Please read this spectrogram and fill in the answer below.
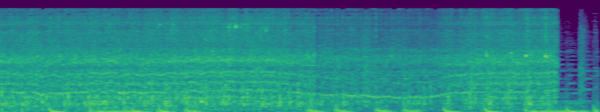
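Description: Electric drill motor running under load on a steel pipe fitting clamped in a vise, with a steady whine and rattle. Its pitch sags and recovers about four seconds in, and it stops abruptly near the end.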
